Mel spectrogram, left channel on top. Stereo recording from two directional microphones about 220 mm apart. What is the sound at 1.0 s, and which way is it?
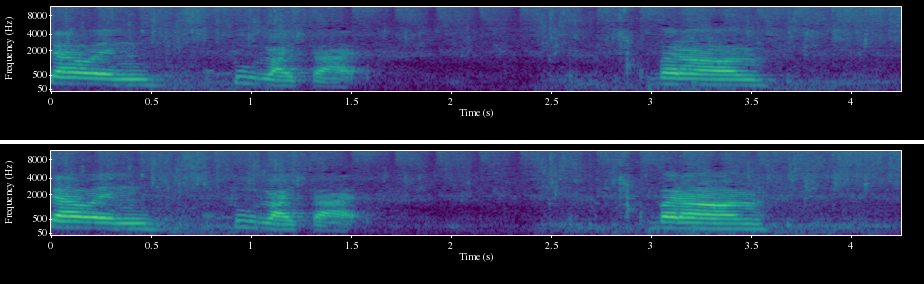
Speech, 20° left (ahead or behind).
